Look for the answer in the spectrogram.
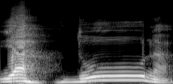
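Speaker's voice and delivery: ইয়াহদুনা very slow, with a loud drawn-out DUU; long waw vowel. Shown as a demonstration. Teacher asking students to note the masculine, long DUU in ইয়াহদুনা. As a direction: stretch the DU in ইয়াহদুনা right out. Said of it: "খুব ভালোভাবে আবার লক্ষ্য করুন".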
